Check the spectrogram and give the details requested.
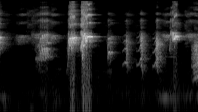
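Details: Lure song of a Javan myna for prompting captive mynas to sing: loud grating squawks mixed with brief bright whistles, uneven and chattering over three seconds.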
